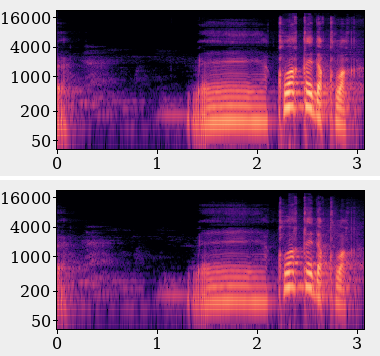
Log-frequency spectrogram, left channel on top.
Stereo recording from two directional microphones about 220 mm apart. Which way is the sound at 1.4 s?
20° left (ahead or behind).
